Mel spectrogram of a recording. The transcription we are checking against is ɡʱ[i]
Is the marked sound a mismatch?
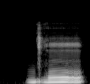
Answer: yes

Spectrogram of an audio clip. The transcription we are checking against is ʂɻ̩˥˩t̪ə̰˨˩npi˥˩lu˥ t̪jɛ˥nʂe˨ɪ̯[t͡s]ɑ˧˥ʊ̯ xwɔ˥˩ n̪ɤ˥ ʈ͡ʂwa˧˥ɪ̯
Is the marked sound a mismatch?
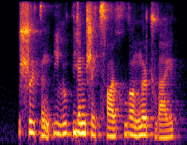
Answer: yes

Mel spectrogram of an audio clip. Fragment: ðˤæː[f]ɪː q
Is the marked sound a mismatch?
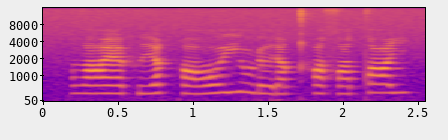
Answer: no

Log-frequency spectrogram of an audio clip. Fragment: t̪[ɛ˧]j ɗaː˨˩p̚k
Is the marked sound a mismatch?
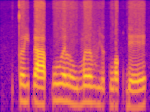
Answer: yes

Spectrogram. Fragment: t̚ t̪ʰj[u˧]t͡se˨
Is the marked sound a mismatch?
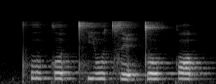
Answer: no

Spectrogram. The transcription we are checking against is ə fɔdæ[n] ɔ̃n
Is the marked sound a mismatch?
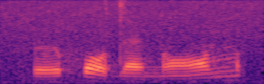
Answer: no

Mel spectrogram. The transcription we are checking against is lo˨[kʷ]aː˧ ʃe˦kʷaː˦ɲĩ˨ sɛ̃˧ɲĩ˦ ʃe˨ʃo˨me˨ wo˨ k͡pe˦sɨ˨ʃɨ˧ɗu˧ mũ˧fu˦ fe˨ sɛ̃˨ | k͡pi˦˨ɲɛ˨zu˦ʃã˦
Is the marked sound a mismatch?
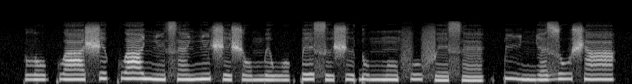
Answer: no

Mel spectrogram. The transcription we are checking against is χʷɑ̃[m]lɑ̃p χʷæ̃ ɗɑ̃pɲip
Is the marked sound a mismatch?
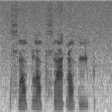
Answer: yes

